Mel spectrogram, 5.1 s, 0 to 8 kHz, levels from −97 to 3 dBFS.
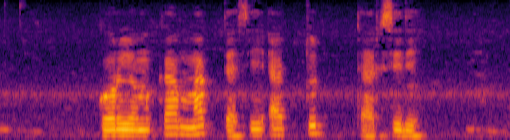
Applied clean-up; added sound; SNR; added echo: none; none; none; none.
